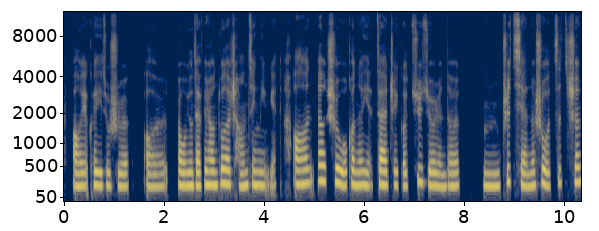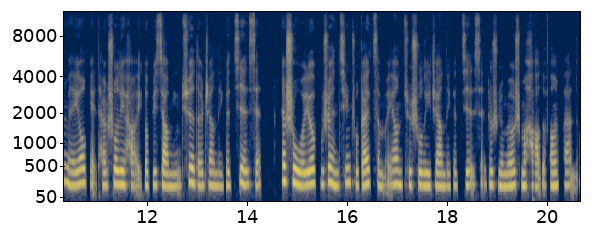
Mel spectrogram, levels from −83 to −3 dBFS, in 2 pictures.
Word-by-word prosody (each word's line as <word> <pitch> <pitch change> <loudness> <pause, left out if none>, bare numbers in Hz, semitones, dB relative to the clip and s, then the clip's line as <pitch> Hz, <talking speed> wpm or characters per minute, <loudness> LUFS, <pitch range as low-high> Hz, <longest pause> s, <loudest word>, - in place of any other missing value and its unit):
嗯， 190 0 +3
也 190 - 0
可 210 - -1
以 195 -1 +4
就 195 0 -3
是， 185 -1 -2 0.3
呃， 180 0 -2 0.3
让 200 -1 +4
我 195 - +3
用 195 0 +4
在 195 0 +4
非 215 +3 +2
常 205 -1 +4
多 230 +2 +3
的 220 -1 +5
场 190 -1 -1
景 205 -1 0
里 200 0 0
面， - - -10 0.4
嗯， 220 +1 +3
但 260 0 +3
是 240 -1 +2
我 200 -3 +5
可 215 +1 +2
能 200 0 +2
也 200 -1 -1
在 210 -2 +5
这 205 -1 -2
个 190 -1 -2
拒 240 -2 -3
绝 225 -3 0
人 185 -2 0
的， 190 +1 -1 0.5
嗯， 190 -1 0
之 250 - -1
前 195 -6 0
呢， 195 +1 +1
是 200 - -1
我 205 -4 +4
自 230 - -6
身 245 -1 +1
没 210 -6 0
有 225 +2 +2
给 - - -4
他 195 -1 -4
树 220 +2 +2
立 210 -1 +4
好 185 -1 -4
一 - - -6
个 195 - -2
比 205 +1 -3
较 200 -2 +2
明 185 +1 -4
确 235 +4 +1
的 195 -3 -2
这 195 +2 -5
样 195 -1 -1
的 190 - -5
一 - - -7
个 200 +1 -3
界 205 +2 -1
限， 210 0 -5 0.4
但 255 0 +5
是 255 - +3
我 205 -4 +5
又 210 +3 +6
不 215 - -7
是 245 +3 +1
很 210 -5 +2
清 230 +5 -3
楚 210 -3 -4
该 200 +2 +3
怎 200 -2 -6
么 185 - -7
样 210 0 0
去 205 0 -5
树 200 0 -1
立 190 -1 0
这 195 +1 -2
样 185 -1 0
的 185 - -6
一 - - -7
个 195 +1 -7
界 205 +1 -3
限， 220 - -11
就 205 0 0
是 200 -1 -4
有 - - 0
没 185 0 0
有 195 +2 +2
什 210 - -6
么 195 0 +2
好 190 -1 -3
的 - - -8
方 195 0 +2
法 200 -1 -5
呢？ - - -10
200 Hz, 280 characters per minute, -21 LUFS, 190-215 Hz, 0.5 s, 又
